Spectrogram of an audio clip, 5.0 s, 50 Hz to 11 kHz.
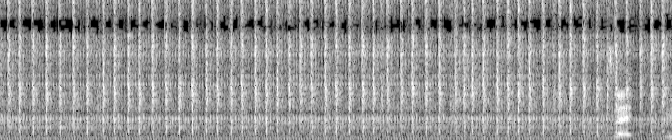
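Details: Honda CR125 two-stroke first start after cylinder rebore/replate, new Wiseco Pro Lite piston and new head: fast, even ticking over crisp idle, tracking engine speed; owner suspects big end bearing, unconfirmed.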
